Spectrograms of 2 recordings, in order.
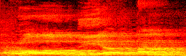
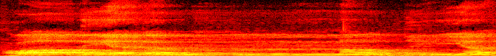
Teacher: tanwin bertemu dengan huruf mim, maka jadilah dimasukkan ke dalam mim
